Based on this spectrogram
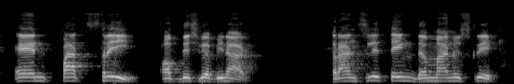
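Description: Against a quiet background, a man speaks at a fairly high pitch with an Indonesian accent. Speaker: university lecturer. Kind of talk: lecture.

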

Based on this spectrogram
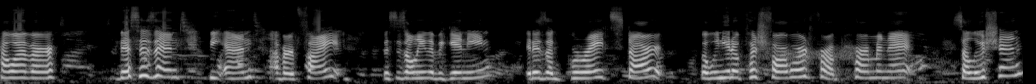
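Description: The voice moves at a moderate pace with long, frequent pauses, ordinary pitch variation and very even loudness. The sound is dry with no echo, with light background noise. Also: woman, high pitch for a woman. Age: 20s. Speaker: immigrant rights activist. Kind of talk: advocacy testimony. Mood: earnest, determined. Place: street. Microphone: lapel.

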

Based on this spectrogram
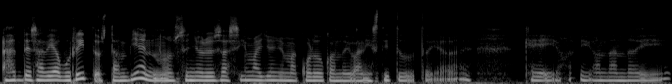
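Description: A woman speaks at a moderate pace with a dark, mellow tone, somewhat breathy and fairly even in intonation. The sound is dry with no echo, over a quiet background. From central Spain, Sierra de Gredos (Ávila); Spain. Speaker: cellist and composer; guest. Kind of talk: radio interview. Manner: halting, with frequent repetitions. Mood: warm, amused. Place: studio. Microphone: studio mic.

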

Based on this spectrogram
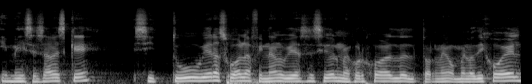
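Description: Talking at a very fast pace, a man has a dark, mellow tone and monotone, flat intonation. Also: very even loudness, quiet background. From Tepic, Nayarit, Mexico; Nayarit, Mexico. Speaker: former professional footballer; guest. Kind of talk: interview. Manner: halting. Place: home room. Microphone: studio mic.

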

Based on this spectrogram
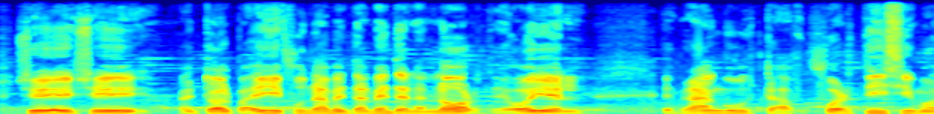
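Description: Recorded dry with no echo over light background noise, a man speaks at a high pitch. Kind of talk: interview answer. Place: stadium. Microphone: handheld.

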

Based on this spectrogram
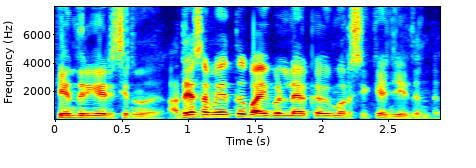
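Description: This man has a plain, everyday voice, pitched fairly high. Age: 60s. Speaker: rationalist critic of religion. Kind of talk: monologue commentary.

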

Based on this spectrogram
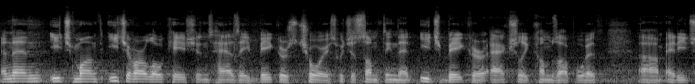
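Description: In a plain, everyday voice, a man speaks at a fairly quick pace with a fairly low pitch and fairly even intonation over light background noise. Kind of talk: interview answer. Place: shop. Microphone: handheld.

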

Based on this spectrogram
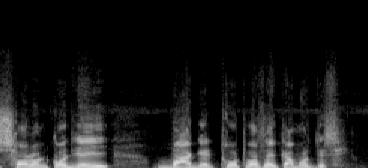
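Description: Lively intonation marks this man's voice, recorded dry and close with no echo. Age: old. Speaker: tiger attack survivor, former woodcutter. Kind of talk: personal testimony.

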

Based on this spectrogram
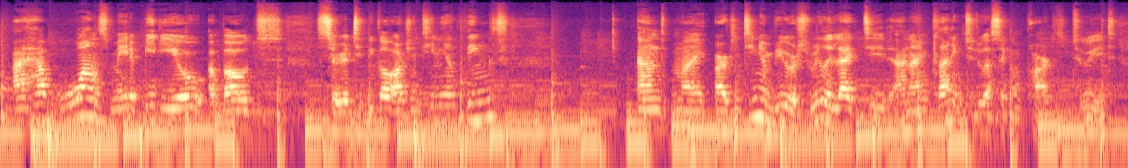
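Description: At a moderate pace, a man talks over clear music in the background. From Argentina. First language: Spanish. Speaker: vlogger. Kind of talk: casual talk to camera. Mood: earnest, reflective. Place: home room. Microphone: webcam.

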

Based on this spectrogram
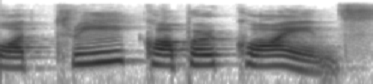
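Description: A woman's high, warm voice with lively intonation, at a very slow pace. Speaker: English teacher. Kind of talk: educational story voice-over, narrating the tale to students. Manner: clear, measured teacherly pace, storytelling expressiveness; warm and encouraging, addressing students directly.

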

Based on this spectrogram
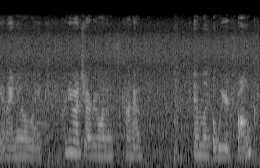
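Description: A woman talks at a very fast pace. There is noticeable noise in the background. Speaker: beauty vlogger. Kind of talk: casual story time vlog chat. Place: home room.

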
